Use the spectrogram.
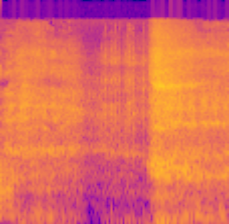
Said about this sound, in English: It could just be me heavy breathing into the microphone. It could be both of us.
